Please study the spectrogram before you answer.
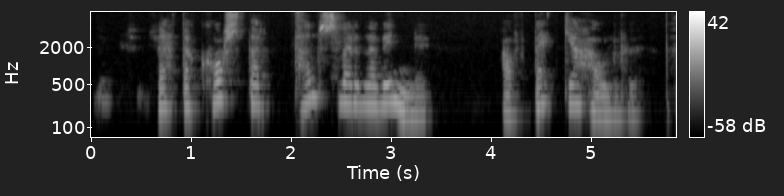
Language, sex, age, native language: Icelandic, female, 14, Icelandic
